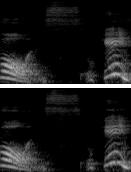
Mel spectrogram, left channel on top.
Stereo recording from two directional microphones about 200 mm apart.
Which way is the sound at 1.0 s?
35° right (ahead or behind).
